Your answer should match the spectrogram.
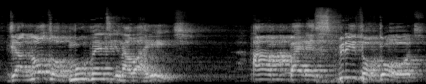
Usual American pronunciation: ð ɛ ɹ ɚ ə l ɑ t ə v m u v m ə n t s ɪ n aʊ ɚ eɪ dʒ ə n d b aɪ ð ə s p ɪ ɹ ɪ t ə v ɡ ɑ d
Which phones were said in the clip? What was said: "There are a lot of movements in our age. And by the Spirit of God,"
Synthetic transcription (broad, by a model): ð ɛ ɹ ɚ ə l ɑ t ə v m u v m ə n t s ɪ n aʊ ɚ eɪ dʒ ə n b aɪ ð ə s p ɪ ɹ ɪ t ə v ɡ ɑ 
